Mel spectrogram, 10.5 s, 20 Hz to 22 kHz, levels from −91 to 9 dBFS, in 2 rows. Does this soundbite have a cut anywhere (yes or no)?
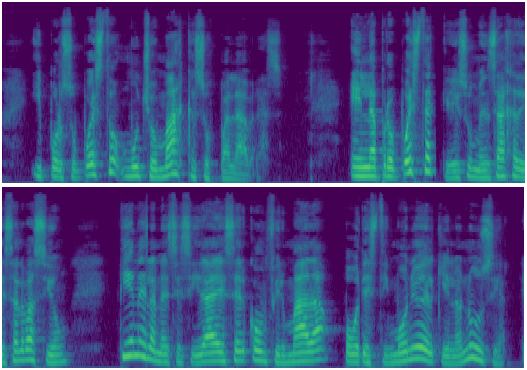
yes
